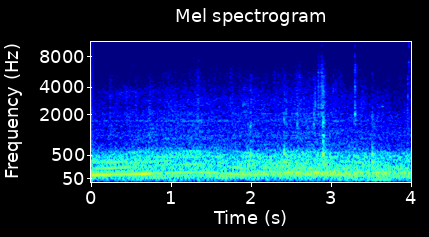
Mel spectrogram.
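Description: Interior engine and road noise in a 2009 Pontiac G6 GXP on the move, its 3.6-litre V6 giving a steady low hum. The hum rises slightly, then drops back a little under a second in.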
